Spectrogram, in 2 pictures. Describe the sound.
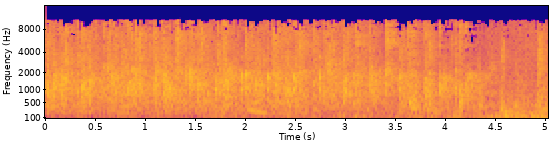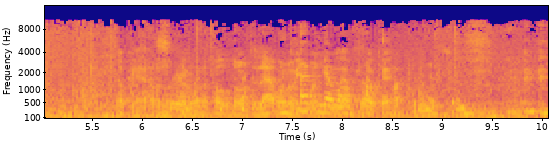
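An audience breaks into dense, steady applause for several seconds, many hands clapping together to thank a guest for coming, before it fades and a single voice begins speaking over the last scattered claps.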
